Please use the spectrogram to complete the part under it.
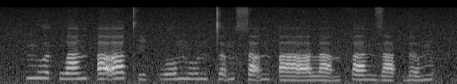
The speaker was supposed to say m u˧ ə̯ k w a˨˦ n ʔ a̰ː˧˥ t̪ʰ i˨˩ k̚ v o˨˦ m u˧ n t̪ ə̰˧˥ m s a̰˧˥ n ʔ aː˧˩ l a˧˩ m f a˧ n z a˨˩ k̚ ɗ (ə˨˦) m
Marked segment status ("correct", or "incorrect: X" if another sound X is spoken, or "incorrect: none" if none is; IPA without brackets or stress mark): correct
